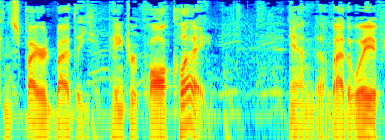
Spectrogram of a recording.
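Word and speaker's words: Klee: engineering student like me you may be pronouncing his name CLE kle just as it's spelled however I have it on very good authority that Clay is a proper pronunciation in any event uh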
